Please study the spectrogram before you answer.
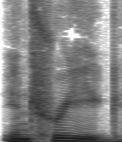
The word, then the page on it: intrigue: American English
